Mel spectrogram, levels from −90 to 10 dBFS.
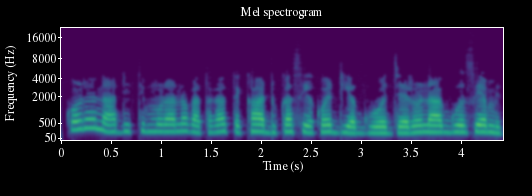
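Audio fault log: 0.07–4.38 s, automatic gain rising: the gain control judged the input too quiet and lifted its gain gradually across the whole span, by about 13 dB. Speech and background noise therefore swell together, with no sudden step anywhere.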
